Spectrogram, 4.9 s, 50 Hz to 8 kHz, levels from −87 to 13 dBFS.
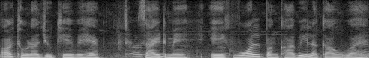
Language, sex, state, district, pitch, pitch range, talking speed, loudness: Hindi, female, Jharkhand, Ranchi, 185 Hz, 180-205 Hz, 170 wpm, -16 LUFS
